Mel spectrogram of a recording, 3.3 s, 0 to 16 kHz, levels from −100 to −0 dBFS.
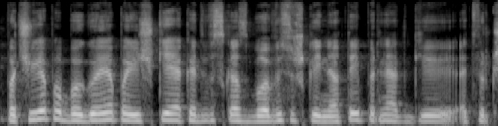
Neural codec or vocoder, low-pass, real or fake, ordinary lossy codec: vocoder, 44.1 kHz, 128 mel bands every 256 samples, BigVGAN v2; 14.4 kHz; fake; Opus, 64 kbps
